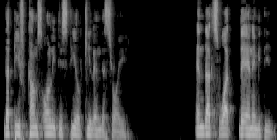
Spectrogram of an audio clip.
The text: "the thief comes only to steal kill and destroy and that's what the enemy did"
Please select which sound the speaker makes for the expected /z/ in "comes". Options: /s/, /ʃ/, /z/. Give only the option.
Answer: /s/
